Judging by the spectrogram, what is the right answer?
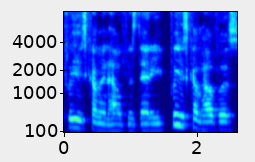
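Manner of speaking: fake sobbing, pleading through put-on tears. Acting out a crying plea heard in the background: mock crying plea. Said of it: "crying, saying".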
